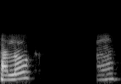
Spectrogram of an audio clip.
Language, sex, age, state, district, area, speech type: Sindhi, male, 45-60, Gujarat, Kutch, urban, conversation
